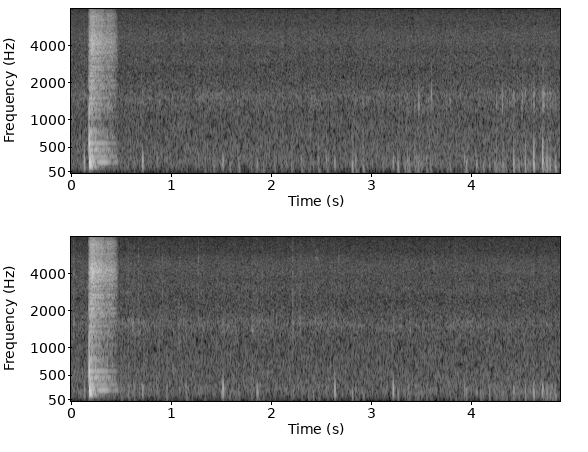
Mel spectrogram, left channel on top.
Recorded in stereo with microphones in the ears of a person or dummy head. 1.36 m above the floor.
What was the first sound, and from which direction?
A snare drum, 15° right (ahead or behind).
